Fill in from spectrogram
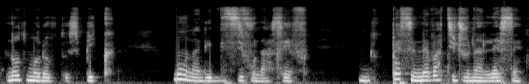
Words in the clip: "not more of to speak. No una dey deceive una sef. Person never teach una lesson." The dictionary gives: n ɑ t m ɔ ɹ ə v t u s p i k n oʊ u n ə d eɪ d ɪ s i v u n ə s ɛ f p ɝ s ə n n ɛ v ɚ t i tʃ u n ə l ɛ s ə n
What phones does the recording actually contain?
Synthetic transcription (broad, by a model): n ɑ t m ɔ ɹ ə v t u s p i k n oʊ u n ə d eɪ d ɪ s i f u n ə s ɛ f p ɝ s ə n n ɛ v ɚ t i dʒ u n ə l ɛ s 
